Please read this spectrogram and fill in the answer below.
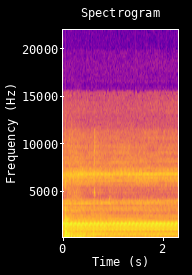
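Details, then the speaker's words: Pioneer CT-520 cassette deck, powered up with blue fluorescent display lit: faint steady motor hum and thin high whir, reels not turning; motor always spins on this deck, nothing driven. "are not turning, but you can hear the motor spinning. Because on these, the motor is always turning."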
